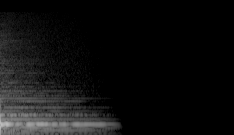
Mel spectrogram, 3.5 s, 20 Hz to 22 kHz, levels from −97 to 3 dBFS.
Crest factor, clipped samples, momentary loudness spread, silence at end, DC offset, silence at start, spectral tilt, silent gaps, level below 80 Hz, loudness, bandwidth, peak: 20 dB; under 0.1%; 19 LU; 1.9 s; under 0.1%; 0 s; -7.5 dB/octave; none; -66 dBFS; -41 LUFS; 10 kHz; -20 dBFS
